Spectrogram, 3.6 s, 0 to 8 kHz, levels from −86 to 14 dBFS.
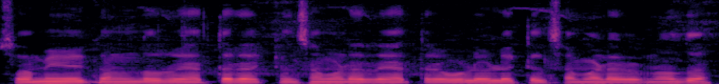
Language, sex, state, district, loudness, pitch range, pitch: Kannada, male, Karnataka, Dharwad, -30 LUFS, 125-135 Hz, 130 Hz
